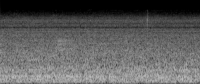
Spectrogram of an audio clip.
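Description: Steady background din of a busy exhibition hall: continuous hum and hiss of running machines and ventilation, with indistinct voices.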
